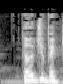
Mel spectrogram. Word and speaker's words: Gogebic: Yeah, and he only it only lasted for like five months, where he was robbing people, um, in uh, uh, um, Gogebic County, I believe is the pronunciation.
